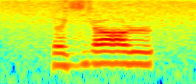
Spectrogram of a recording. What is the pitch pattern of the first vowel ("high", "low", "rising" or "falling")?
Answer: low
